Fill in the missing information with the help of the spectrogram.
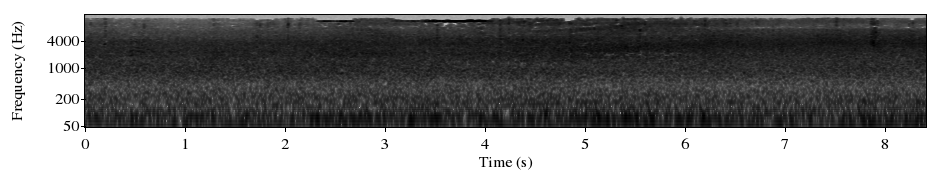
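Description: Steady outdoor city noise: a low, uneven rumble with an even hiss over it, from street traffic and wind on the phone's microphone.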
